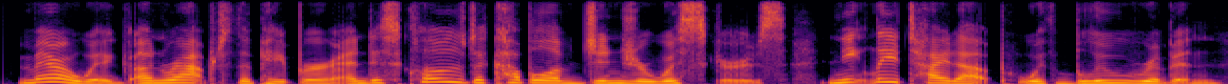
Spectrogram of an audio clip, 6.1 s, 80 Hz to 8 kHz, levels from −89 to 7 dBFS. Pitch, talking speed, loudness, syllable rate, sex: 225 Hz, 165 wpm, -18 LUFS, 5.1 syllables/s, female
